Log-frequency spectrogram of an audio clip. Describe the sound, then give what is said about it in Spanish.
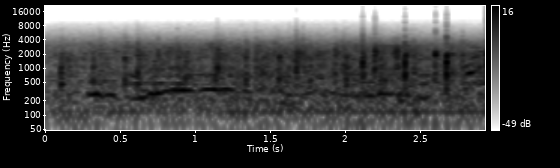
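Scattered clapping for a speaker at a Spanish-language youth justice gathering. A voice is heard early, then the claps sharpen into several distinct, crisp hand claps toward the end over a low murmur. “Un aplauso para el compañero.”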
